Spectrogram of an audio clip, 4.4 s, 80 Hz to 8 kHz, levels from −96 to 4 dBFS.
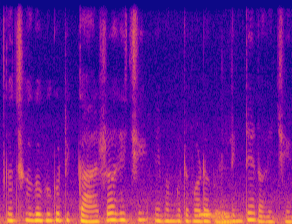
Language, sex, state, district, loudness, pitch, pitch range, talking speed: Odia, female, Odisha, Khordha, -16 LUFS, 205 Hz, 190-225 Hz, 135 wpm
